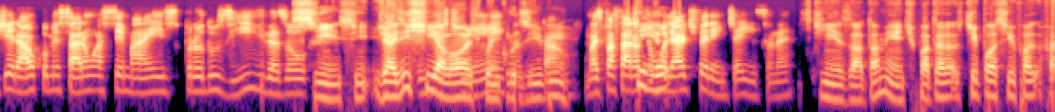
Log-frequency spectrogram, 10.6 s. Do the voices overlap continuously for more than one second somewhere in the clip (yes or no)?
yes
